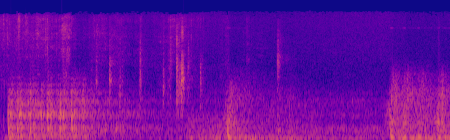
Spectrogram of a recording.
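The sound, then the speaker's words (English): Air defense fire shooting down drones over Kyiv at night, recorded on a phone held out of a window: a heavy, continuous low rumble broken by sharp crackling bursts and booms, with louder blasts around the middle and near the end. No one speaks. “So you can hear the air defense shooting down drones.”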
